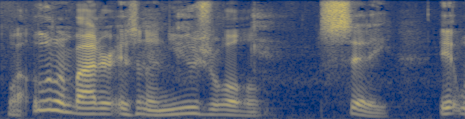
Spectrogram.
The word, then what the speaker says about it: Ulaanbaatar: Ulaanbaatar. – Yes. – That is the capital. – Yes. – And I think I said it right. – Ulaanbaatar, yes.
